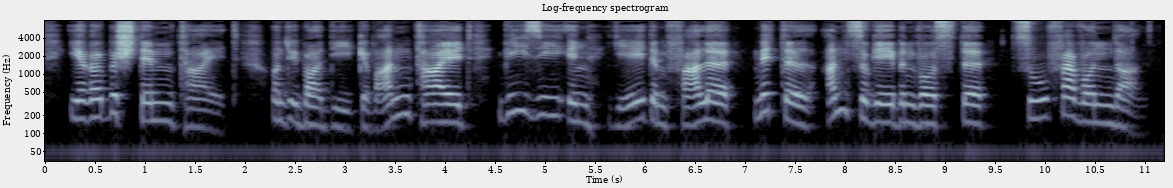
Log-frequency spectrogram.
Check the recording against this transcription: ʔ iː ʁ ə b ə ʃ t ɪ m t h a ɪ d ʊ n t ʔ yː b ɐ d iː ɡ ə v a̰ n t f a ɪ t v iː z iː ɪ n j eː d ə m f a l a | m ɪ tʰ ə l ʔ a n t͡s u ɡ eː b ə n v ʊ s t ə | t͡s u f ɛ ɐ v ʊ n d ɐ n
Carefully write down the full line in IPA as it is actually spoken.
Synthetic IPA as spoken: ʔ iː ʁ ə b ə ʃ t ɪ m t h a ɪ t ʊ n t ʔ yː b ɐ d iː ɡ ə v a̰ n t h a ɪ t v iː z iː ɪ n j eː d ə m f a l ə | m ɪ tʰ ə l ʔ a n t͡s u ɡ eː b ə n v ʊ s t ə | t͡s u f ɛ ɐ v ʊ n d ɐ n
